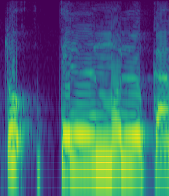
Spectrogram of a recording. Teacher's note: یہاں پر یہ حمزہ ساکنہ ہے, اس کو جھٹکا دے کر پڑھیں گے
